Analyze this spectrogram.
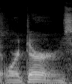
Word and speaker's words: hors d'oeuvres: And it's hors d'oeuvres is the word. It's spelled HORS.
